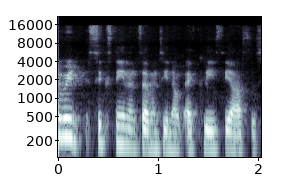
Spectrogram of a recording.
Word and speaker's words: Ecclesiastes: King Solomon, the wise King Solomon, even in Ecclesiastes, oh, that word, I'm surprised, I'm glad I pronounced it properly. Ecclesiastes chapter 8, verses 16 to 17.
